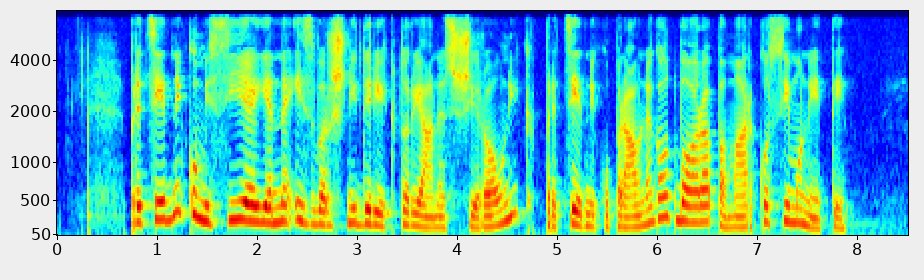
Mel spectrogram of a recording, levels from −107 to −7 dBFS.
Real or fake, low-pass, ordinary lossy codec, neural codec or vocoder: real; 7.2 kHz; none; none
